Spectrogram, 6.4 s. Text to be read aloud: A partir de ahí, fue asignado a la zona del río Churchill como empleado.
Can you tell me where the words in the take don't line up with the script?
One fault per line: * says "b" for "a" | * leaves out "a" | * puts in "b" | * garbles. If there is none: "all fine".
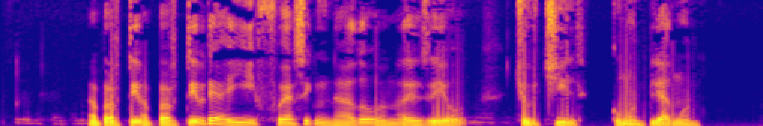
all fine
